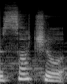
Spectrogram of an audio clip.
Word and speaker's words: Xochitl: So Xochitl, I finally googled how to pronounce the name properly.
